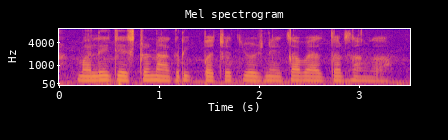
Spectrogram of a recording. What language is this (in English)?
Marathi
